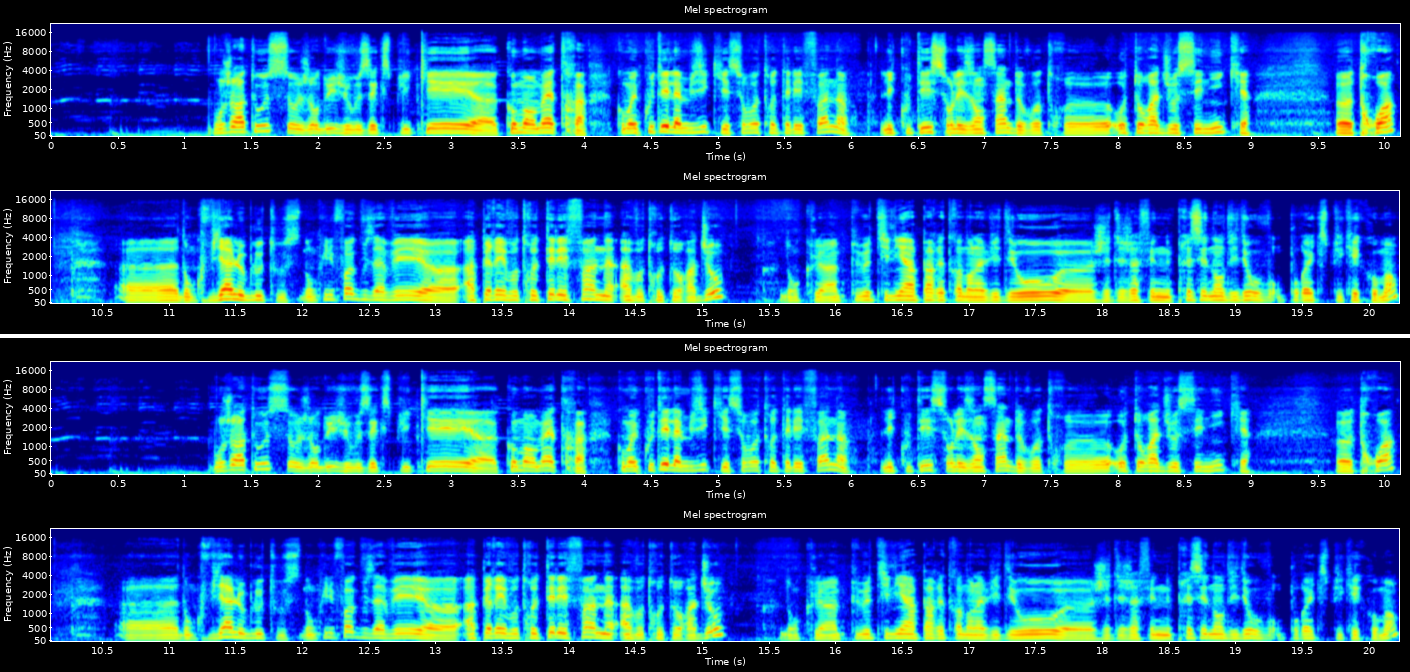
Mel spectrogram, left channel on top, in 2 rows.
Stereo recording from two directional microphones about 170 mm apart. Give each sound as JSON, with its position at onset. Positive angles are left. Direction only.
{"t": 1.2, "sound": "speech", "side_deg": 5}
{"t": 3.9, "sound": "speech", "side_deg": 10}
{"t": 6.2, "sound": "speech", "side_deg": 25}
{"t": 7.4, "sound": "speech", "side_deg": -5}
{"t": 8.0, "sound": "speech", "side_deg": 15}
{"t": 8.6, "sound": "speech", "side_deg": 45}
{"t": 16.3, "sound": "speech", "side_deg": 20}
